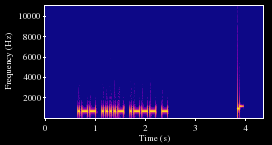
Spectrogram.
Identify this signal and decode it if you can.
Morse code, heard as a keyed tone, about 29 wpm, 700 Hz. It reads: W4JT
